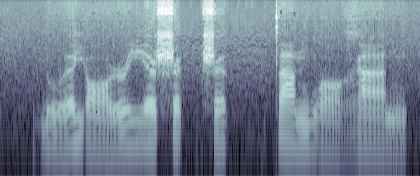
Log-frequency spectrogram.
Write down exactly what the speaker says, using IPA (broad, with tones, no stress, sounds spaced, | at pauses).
ɗ u˨˩˦ ə̯ j ɔ˨˩ ɹ i˧ ə̯ ʂ ə˦˥ k̚ ʂ ə˦˥ k̚ | t̪ a˧ m w ɔ˨˩ ɣ a˨˩ n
